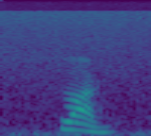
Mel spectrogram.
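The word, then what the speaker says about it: sword: डब्ल्यू का उच्चारण नहीं होता है, यानी वह साइलेंट होता है। जैसे right, स्वर्ड, answer, wrong, wrist.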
